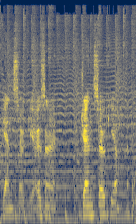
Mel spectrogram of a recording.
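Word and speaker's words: Gensokyo: And also, Gensokia is pronounced with a hard G.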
